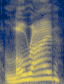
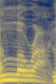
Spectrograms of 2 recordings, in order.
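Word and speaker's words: Lohrei: Okay, so we have the Patra, who's seems like he's not going anywhere, but there's another new guy, Mason Lowride. Did I say his name right? – Yep. – Lowride.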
